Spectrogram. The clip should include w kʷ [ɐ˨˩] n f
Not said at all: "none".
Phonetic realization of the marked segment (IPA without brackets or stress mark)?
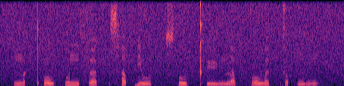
ɐ˥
